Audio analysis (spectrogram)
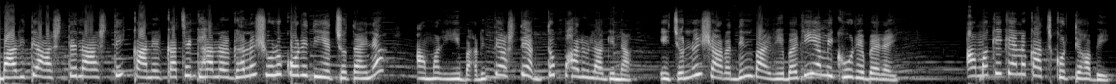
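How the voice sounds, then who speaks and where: A woman voicing a spoiled, spiteful young village sister in a cartoon, with a whiny, haughty, scornful manner. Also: very high-pitched. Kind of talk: animated folk-tale cartoon voice acting.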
